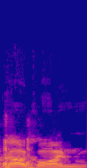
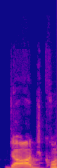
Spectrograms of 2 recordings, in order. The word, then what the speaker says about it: Dogecoin: I also, Worst Dog Show, Dogcoin was mentioned as well. Okay, it's not Dogcoin. I'll tell you that. Dogecoin. No, you have to at least know how to pronounce it. It's Doge. Dogecoin.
